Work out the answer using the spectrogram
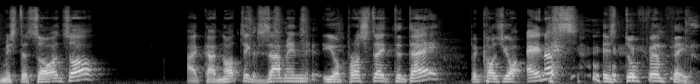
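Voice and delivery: put-on unemotional German accent. Retelling what a german doctor said: imitating a german doctor, straightforward, unemotional. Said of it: "in that very German, straightforward, unemotional way".

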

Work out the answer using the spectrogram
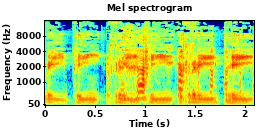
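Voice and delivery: put-on Manchester accent. Retelling how he said repeat, imitating his Mancunian accent. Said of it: "I cannot get over how Mancunian he is".

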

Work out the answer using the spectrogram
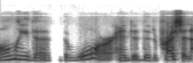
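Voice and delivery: kind of low, embarrassed, apologetic voice. Mimicking what progressives say, in a kind of low voice. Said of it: "in a kind of low voice".

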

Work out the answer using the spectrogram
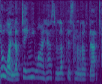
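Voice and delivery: usual speaking voice

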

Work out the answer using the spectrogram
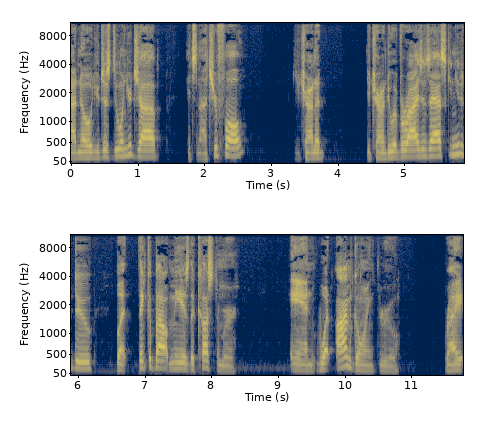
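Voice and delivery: usual speaking voice

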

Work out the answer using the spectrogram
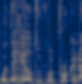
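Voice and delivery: ordinary delivery

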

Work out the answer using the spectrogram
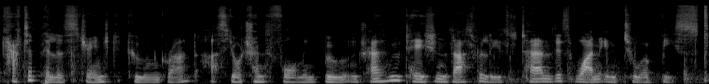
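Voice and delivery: speaking in a hushed whisper. Two figures take turns speaking, looking straight at the listener, in a hushed whisper. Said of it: "They both start talking like in a hushed whisper".

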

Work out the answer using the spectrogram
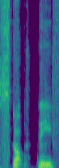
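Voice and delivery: normal talking voice

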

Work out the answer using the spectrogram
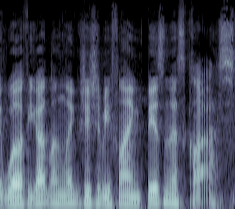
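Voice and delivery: ordinary talk, nothing marked

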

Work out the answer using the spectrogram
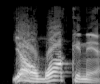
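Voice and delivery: put-on New York accent. Joking about New York-style pizza: put-on New York accent. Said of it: "to get into the accent".

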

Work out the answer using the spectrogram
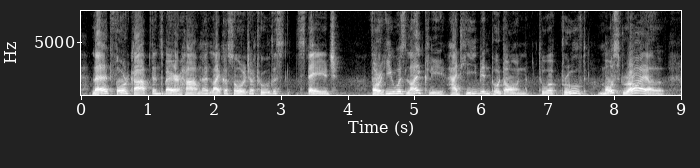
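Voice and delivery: put-on high-pitched Norwegian accent. Acting the closing lines of Hamlet as Fortinbras, in a Norwegian accent. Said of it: "That's the Norwegian accent we're going with".

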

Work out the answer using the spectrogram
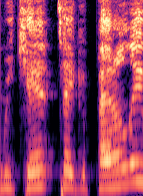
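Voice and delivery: ordinary talk

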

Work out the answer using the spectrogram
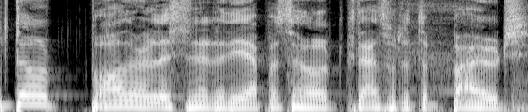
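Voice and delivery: put-on attempt at an Irish accent. Answering the co-host, in an attempted irish accent. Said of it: "Was that your attempt at an Irish accent?".

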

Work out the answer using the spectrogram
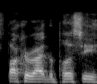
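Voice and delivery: ordinary talk

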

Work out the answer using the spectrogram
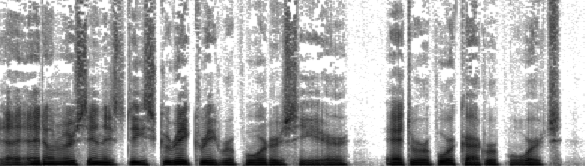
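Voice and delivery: ordinary delivery

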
